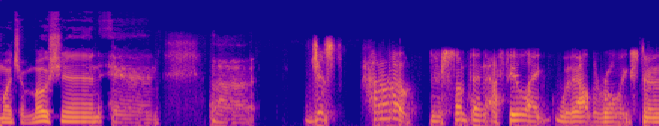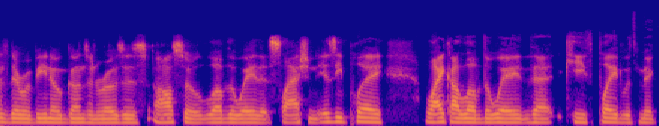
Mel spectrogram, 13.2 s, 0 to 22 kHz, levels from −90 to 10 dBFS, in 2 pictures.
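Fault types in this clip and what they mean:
Repeated packet loss (robotic sound) at 0.73 to 0.95 s: four packets went missing in quick succession, the longest hole 70 ms. Each was patched by extending the previous sound, so nearly half this short stretch is synthetic fill, heard as choppy speech with fragments dropped.
Call bitrate drop from 1.12 to 12.96 s: the bandwidth estimate collapsed and the encoder fell from 32 to 7 kbps, staying at the bottom for about 4.3 s. Coarser coding plus a cut-off near 4 kHz leaves the speech muffled, rough and watery, lacking its upper range.
Jitter buffer speed-up at 6.44 to 7.09 s: with surplus audio queued, the receiver trimmed small pitch-period slices repeatedly, removing roughly 70 ms in total. Speech runs about 10 percent faster at unchanged pitch, giving a briefly hurried delivery.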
